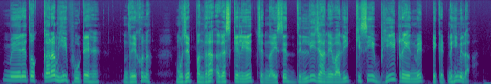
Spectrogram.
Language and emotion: Hindi, sad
